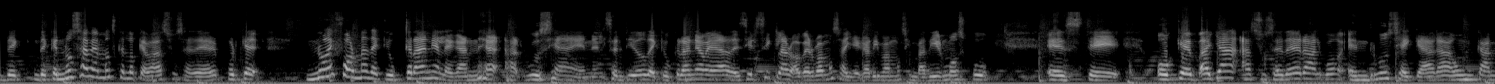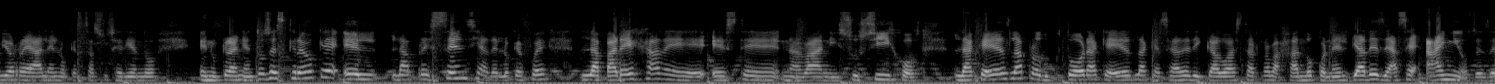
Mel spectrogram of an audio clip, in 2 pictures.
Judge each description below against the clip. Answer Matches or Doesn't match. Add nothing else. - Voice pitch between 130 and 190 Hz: Doesn't match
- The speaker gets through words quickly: Matches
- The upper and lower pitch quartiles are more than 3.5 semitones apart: Matches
